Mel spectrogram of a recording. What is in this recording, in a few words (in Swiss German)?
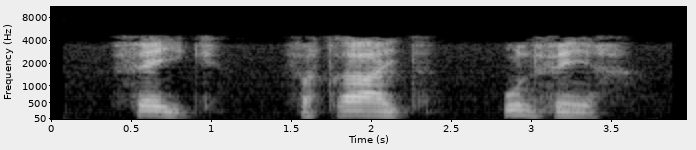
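"feig", Bas Rhin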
